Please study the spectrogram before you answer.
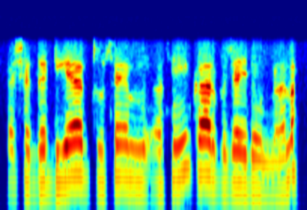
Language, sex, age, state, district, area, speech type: Dogri, male, 18-30, Jammu and Kashmir, Udhampur, rural, conversation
